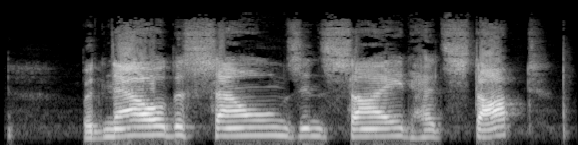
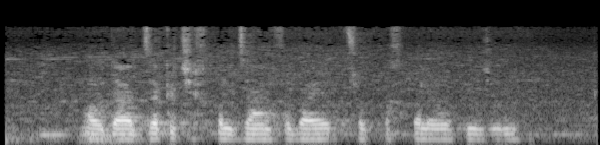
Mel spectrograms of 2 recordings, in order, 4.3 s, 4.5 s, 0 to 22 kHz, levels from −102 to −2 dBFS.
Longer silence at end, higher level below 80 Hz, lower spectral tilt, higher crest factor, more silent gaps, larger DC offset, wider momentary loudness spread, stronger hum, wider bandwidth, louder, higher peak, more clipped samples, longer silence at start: about the same, 0.35 s vs 0.25 s; second, -66 dBFS vs -56 dBFS; second, -3.5 dB/octave vs -6 dB/octave; about the same, 18 dB vs 18 dB; neither; neither; second, 14 LU vs 17 LU; neither; first, 14 kHz vs 11.5 kHz; first, -17 LUFS vs -22 LUFS; first, 0 dBFS vs -4 dBFS; neither; first, 0.65 s vs 0.05 s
